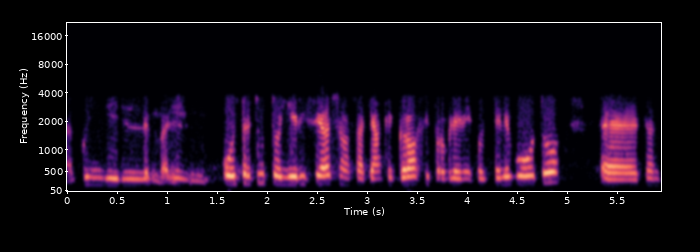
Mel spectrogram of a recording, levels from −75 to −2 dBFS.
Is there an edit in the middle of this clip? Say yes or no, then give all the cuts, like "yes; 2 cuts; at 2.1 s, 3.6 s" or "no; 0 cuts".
no; 0 cuts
